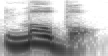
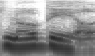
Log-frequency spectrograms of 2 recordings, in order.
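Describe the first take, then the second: First: It sounds like the word for moving. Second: It sounds like the hanging crib toy. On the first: The speaker calls it wrong. "It is not mobile" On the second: The speaker calls it right. "that's how you pronounce it. It is Mobile"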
